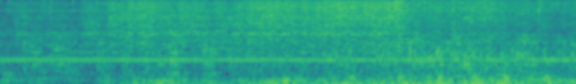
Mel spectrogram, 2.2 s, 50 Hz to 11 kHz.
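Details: 6.5 turbo diesel truck in cold weather, with the engine at 29 degrees and its fuel line pre-warmed with a MAP Pro torch. After a brief crank it catches almost at once into a deep, steady diesel rumble with a little smoke, a normal quick cold start.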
